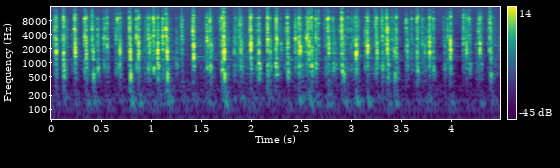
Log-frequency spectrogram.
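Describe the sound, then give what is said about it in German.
Fast typing on a computer keyboard: a rapid, irregular clatter of many crisp keystrokes, some louder than others, running without pause and with no voices. “Erreicht eine Spitzenkraft, die Rekordquote von 600 Anschlägen in der Minute, spricht man von schnellem Schreiben.”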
